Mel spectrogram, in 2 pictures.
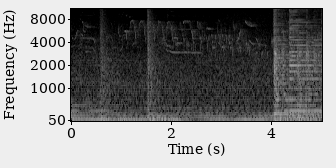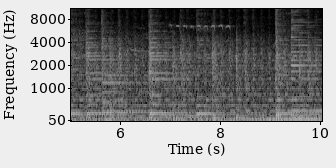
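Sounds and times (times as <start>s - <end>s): low drone music: 0.0s - 10.0s.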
